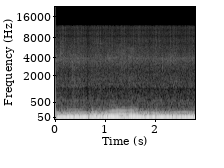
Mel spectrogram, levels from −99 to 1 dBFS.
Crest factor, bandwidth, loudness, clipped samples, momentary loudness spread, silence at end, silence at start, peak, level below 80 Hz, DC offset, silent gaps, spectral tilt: 8 dB; 4.2 kHz; -23 LUFS; under 0.1%; 2 LU; 0 s; 0 s; -10 dBFS; -18 dBFS; under 0.1%; none; -7.5 dB/octave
